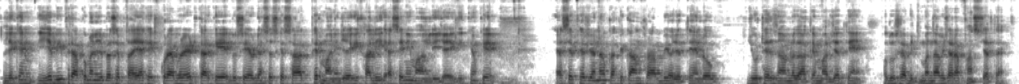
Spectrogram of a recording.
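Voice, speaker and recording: A man's voice: mid-range voice, level tone, brisk, a little hiss or hum. A man with a Pakistani accent giving an informal explanatory law lecture, repeating himself and mixing English legal terms into his explanations. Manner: repetitive, filler-heavy explaining with English legal terms mixed in. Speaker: law teacher. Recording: echoey, roomy sound.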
